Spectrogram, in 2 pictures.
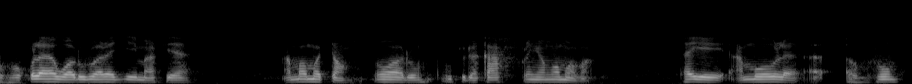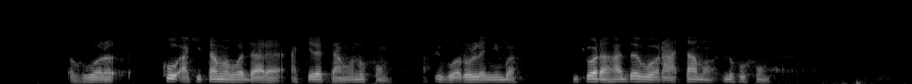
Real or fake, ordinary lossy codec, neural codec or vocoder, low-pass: fake; Opus, 32 kbps; codec, 16 kHz, 2 kbps, X-Codec, WavLM features, trained on Multilingual LibriSpeech; 3.6 kHz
